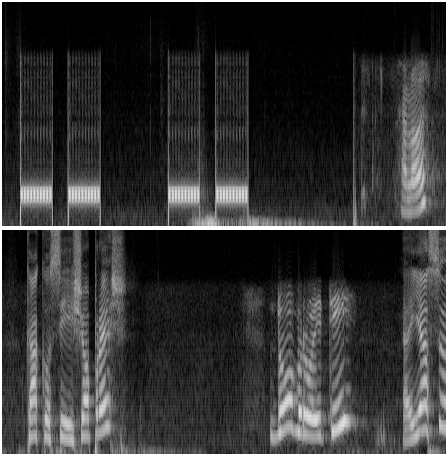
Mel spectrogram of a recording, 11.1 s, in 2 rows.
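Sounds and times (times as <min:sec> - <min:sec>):
phone line ringing: 0:00.2 - 0:01.2, 0:02.1 - 0:03.1
speech: 0:05.0 - 0:07.2, 0:08.9 - 0:10.0, 0:10.6 - 0:11.0.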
